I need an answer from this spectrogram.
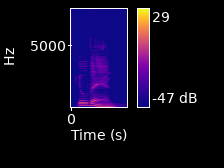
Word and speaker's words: Gildan: Who else pronounces it Gilden? I've never I mean, I guess Gilden, you could say that, but I just say Gildan.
